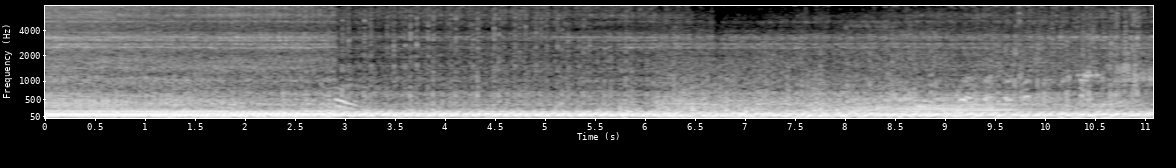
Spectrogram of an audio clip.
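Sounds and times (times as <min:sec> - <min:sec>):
motorcycle engine throbbing: 0:00.0 - 0:11.0.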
